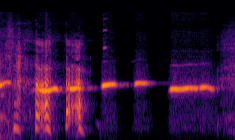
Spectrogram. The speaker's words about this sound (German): aber die war so unheimlich gewesen. Die ist ja ich, eigentlich auch richtig ja. bekannt. Ich, ich hab sie. Ich, ich kann sie ja mal vorpfeifen.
